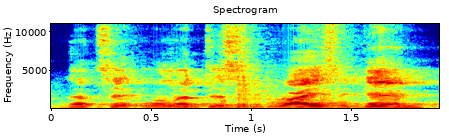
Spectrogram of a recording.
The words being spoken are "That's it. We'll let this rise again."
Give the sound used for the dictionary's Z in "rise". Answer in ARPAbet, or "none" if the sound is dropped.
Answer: Z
